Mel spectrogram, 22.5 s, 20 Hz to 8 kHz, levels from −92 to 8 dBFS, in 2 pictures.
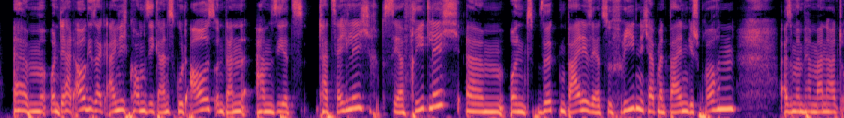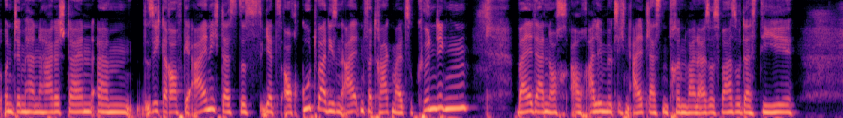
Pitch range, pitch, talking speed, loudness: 175-210 Hz, 185 Hz, 190 wpm, -18 LUFS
